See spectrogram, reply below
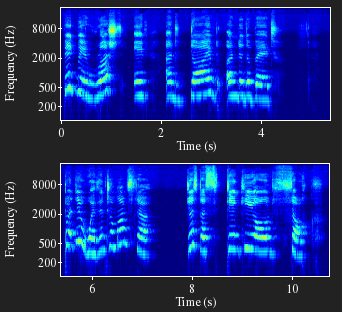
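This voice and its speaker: A gentle, expressive reader telling a children's bedtime story aloud. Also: extremely high pitch, extremely slow.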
